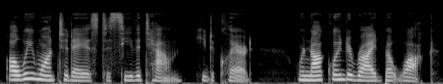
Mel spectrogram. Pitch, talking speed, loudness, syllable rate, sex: 195 Hz, 255 wpm, -19 LUFS, 5.8 syllables/s, female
